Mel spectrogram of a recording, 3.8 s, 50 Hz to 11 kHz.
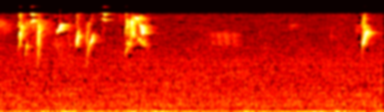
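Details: European goldfinch, recorded in 2014: scattered bright twittering notes and short chirps high in pitch, in bursts during the first second and a half, then a quiet gap and one more chirp near the end.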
